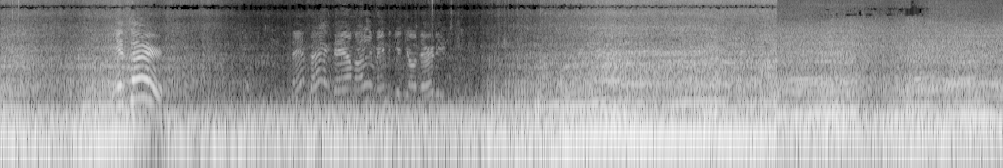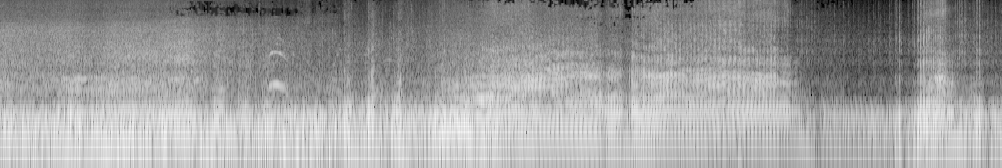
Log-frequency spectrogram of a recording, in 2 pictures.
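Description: ATV engine revved hard again and again, rising and falling, as the stuck machine's tyres spin in deep mud, throwing mud.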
